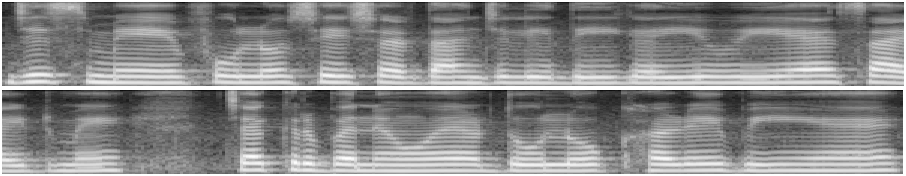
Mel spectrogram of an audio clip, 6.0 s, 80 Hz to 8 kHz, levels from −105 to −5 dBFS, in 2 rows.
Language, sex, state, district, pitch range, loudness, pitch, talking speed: Hindi, female, Uttar Pradesh, Muzaffarnagar, 205-220 Hz, -16 LUFS, 210 Hz, 200 wpm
